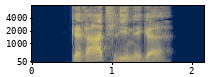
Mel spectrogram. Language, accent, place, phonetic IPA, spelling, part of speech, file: German, Germany, Berlin, [ɡəˈʁaːtˌliːnɪɡə], geradlinige, adjective, De-geradlinige.ogg
- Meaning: inflection of geradlinig: 1. strong/mixed nominative/accusative feminine singular 2. strong nominative/accusative plural 3. weak nominative all-gender singular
